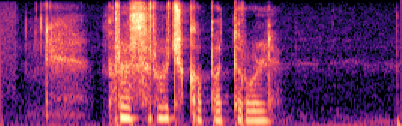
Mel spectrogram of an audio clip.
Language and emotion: Russian, neutral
